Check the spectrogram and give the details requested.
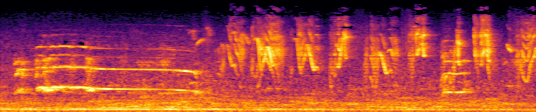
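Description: Birds calling: a long, held, pitched call lasting about two and a half seconds, then a rapid run of short chirps that sweep downward in pitch, with another brief held note near the end. A low steady hum runs underneath.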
